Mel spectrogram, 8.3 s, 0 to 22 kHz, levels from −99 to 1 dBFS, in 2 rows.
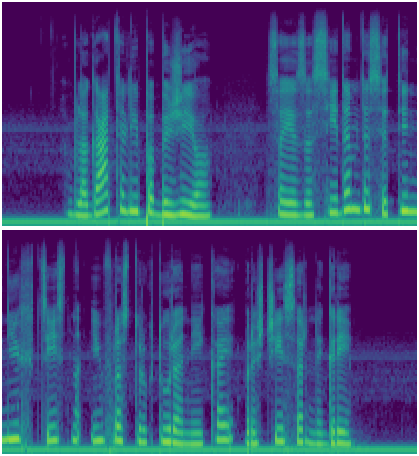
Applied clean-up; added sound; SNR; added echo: none; Domestic sounds, home sounds; 10 dB; none.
